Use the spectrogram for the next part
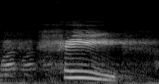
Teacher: جیسے کہ میں نے آپ کو بتایا کوئی بھی حروف کے آگے یا آ جائے تو ہم نے اس کو تھوڑا سا لمبا کرنا ہے ہی، اور اس ہا کو گلے سے نکالنا ہے واضح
